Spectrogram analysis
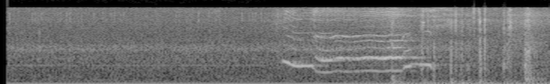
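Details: Jack Russell Terrier indoors, whining to be taken for a walk: after a quiet stretch of low room hum comes a drawn-out tonal whine, wavering and rising then falling over about a second, with faint rustling around it.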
